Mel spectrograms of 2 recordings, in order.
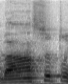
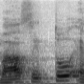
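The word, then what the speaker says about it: باسط: ഏത് ദിക്ർ ആണെന്ന് ചോദിച്ചാൽ അത് "യാ ബാസിതു യാ അല്ലാഹ്" എന്നാണ്. "യാ ബാസിതു യാ അല്ലാഹ്," അത് "യാ അള്ളാഹ്" എന്നതുമായി സംയോജിപ്പിക്കുക - ഉച്ചാരണം ശരിയാണെന്ന് ഉറപ്പാക്കുക, അത് ബാസിതു അല്ല, ബാസിത് ആണ് - "യാ ബാസിതു യാ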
